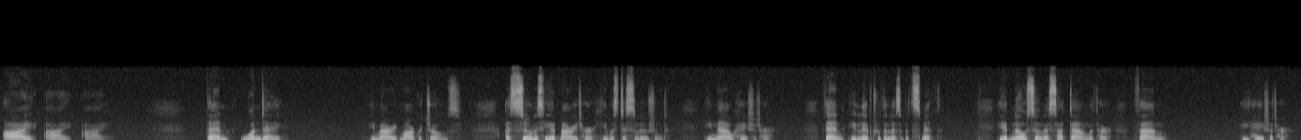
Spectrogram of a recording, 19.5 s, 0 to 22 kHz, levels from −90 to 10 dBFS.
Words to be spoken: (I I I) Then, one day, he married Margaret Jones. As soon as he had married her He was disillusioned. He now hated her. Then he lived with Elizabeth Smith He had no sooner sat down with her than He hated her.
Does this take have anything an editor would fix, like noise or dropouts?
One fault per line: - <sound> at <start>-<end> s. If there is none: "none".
none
